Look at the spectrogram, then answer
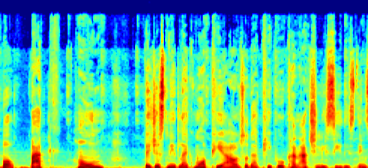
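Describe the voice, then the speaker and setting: A woman with a Nigerian accent at a moderate pace, fairly low pitch and vocal fry, in a very clean recording with a silent background. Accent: Igbo Nigerian. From Nigeria, Igbo southeast. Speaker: singer. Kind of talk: interview answer.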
